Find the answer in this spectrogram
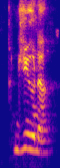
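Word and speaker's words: Djuna: pronounce her D Juna junah oh Juna you don't pronounce the d yeah the D silent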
